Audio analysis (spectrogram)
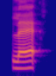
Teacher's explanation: is a high tone because it has an initial low-class consonant with a short vowel and a dead stop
